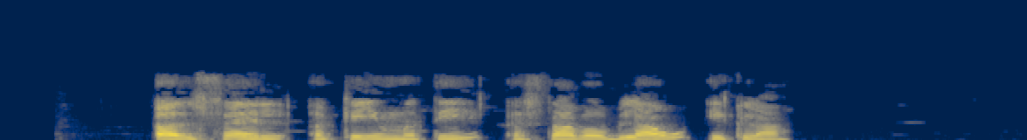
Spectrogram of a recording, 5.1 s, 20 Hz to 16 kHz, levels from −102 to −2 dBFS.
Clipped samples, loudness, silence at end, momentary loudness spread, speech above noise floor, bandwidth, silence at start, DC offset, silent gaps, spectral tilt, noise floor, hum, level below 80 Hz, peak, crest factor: under 0.1%; -21 LUFS; 1.2 s; 11 LU; over 70 dB; 7.8 kHz; 0.8 s; under 0.1%; none; -6 dB/octave; under -90 dBFS; none; -68 dBFS; -2 dBFS; 20 dB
